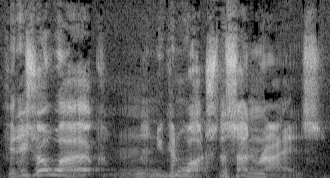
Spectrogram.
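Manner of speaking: high, loud, fond instruction; kindly rabbi. Acted. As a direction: indulge the childlike giant. Rabbi gently tells golem.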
